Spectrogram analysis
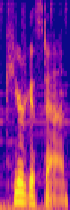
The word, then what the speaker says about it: Kyrgyzstan: and immediately thought wait what i can't even pronounce its name before you ask it's kyrgyzstan believe it or not it's easy to see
